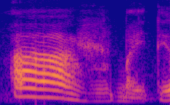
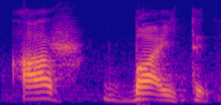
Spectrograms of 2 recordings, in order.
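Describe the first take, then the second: First: Arbeiten, slow and low, with a long stressed AR; stress on first syllable. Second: Arbeiten stressed on the second syllable, ar-BEI-ten; Brazilian misplaced stress. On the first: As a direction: stretch AR in Arbeiten, leave beiten light. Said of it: "ela está na primeira sílaba". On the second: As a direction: shift the weight of arbeiten onto BEI. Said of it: "quando lemos esse verbo em alemão". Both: Shown as a demonstration.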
